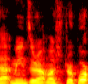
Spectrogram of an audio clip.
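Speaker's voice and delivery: normal talking voice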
